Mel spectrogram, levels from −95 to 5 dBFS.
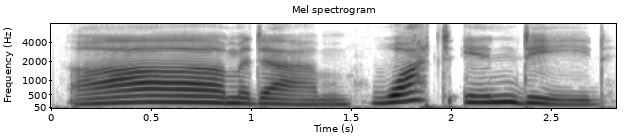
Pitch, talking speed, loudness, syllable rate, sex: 195 Hz, 85 wpm, -15 LUFS, 2.9 syllables/s, female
